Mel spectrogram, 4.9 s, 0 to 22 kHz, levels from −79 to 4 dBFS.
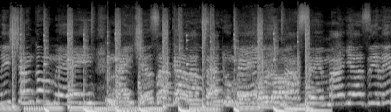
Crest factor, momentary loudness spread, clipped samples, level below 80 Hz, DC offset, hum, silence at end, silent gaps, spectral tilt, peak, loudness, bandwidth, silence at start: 12 dB; 4 LU; under 0.1%; -18 dBFS; under 0.1%; none; 0 s; none; -5 dB/octave; 0 dBFS; -13 LUFS; 19 kHz; 0 s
